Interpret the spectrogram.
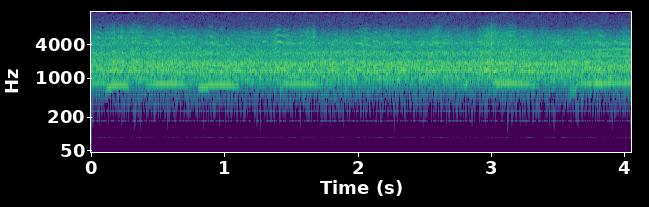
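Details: A greater white-fronted goose flock coming in to roost at Kotomonuma pond, Japan, at dusk on 13 October 2019: a constant wash of massed calling, with clearer drawn-out honks every half second or so.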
